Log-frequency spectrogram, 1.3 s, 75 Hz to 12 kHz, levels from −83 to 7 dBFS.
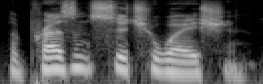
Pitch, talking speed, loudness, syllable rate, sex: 170 Hz, 135 wpm, -16 LUFS, 5.0 syllables/s, female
